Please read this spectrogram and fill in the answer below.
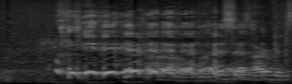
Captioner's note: giggles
